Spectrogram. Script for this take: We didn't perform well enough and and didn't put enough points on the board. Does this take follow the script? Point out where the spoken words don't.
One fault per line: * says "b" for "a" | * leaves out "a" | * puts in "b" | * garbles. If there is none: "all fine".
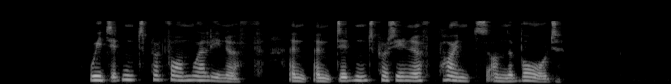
all fine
